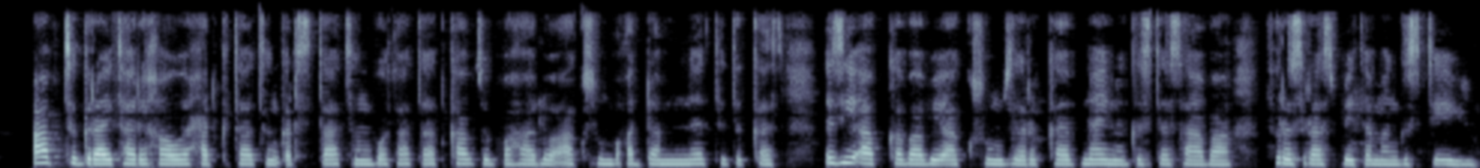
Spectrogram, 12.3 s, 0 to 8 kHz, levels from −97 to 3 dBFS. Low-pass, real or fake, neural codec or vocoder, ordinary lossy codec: 7.2 kHz; real; none; AAC, 48 kbps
